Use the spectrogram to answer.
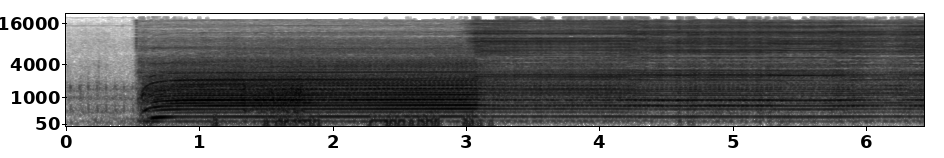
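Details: Drill Doctor XPK drill bit sharpener, first use, sharpening a standard point twist drill: motor spins up to steady buzzing whine, brighter grinding hiss joins as bit meets the wheel; running normally.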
